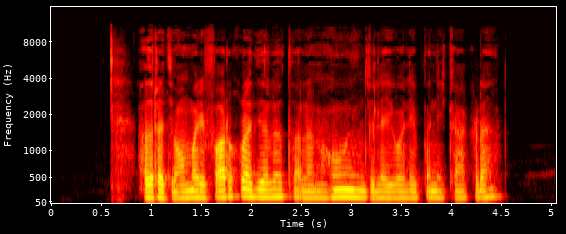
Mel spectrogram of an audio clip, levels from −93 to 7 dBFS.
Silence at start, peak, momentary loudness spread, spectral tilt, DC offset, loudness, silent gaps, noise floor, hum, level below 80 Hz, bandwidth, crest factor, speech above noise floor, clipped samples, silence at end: 0.6 s; -6 dBFS; 16 LU; -8 dB/octave; under 0.1%; -24 LUFS; none; -46 dBFS; none; -64 dBFS; 10.5 kHz; 20 dB; 23 dB; under 0.1%; 0.55 s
